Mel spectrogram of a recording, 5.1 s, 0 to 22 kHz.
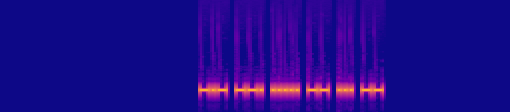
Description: Morse code, heard as a keyed tone, about 40 wpm, 700 Hz. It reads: KG5MSM
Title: USA Call Signs - 6 Characters - 40wpm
